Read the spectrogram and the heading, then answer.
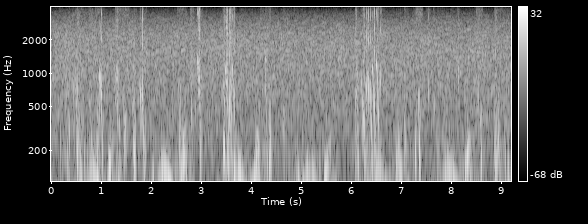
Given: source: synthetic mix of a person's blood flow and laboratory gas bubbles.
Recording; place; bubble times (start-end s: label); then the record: Doppler ultrasound of blood flow; precordium
0.16-1.08 s: bubbles
1.27-1.58 s: bubbles
1.60-1.93 s: bubbles
2.51-2.73 s: bubbles
2.77-3.05 s: bubbles
3.42-3.73 s: bubbles
4.18-4.44 s: bubbles
4.63-4.69 s: bubbles
6.07-6.63 s: bubbles
7.05-7.17 s: bubbles
7.25-7.43 s: bubbles
7.51-7.60 s: bubbles
7.63-7.69 s: bubbles
8.12-8.19 s: bubbles
8.49-8.64 s: bubbles
8.86-9.19 s: bubbles
From the record:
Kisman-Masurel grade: 242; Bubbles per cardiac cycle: several, 3 to 8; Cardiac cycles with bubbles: 100%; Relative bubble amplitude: moderate (0.250 to 0.450); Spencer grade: 3 (all of the cardiac periods contain showers or single bubble signals, but not dominating or overriding the cardiac motion signals); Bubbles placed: only in the low amplitude regions of the cardiac cycle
